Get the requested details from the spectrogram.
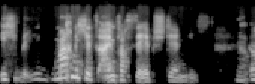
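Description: A woman with a fairly high pitch speaks at a moderate pace in an ordinary speaking voice. The sound is dry and close, with no echo. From rural Germany. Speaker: business coach. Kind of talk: interview.

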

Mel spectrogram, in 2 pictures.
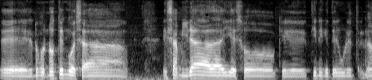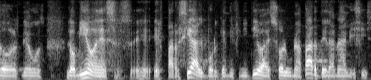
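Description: A man's flat, monotone delivery at medium pitch and a fairly slow pace. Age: 40s. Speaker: former footballer. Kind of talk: interview. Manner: halting, many repeated words.

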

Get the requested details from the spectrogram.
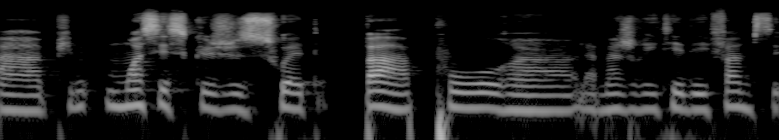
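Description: Intonation remains fairly even throughout. The audio is very clean, and the background is silent. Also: woman. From Africa. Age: 30s. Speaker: guest on a podcast about singlehood. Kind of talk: casual interview conversation.

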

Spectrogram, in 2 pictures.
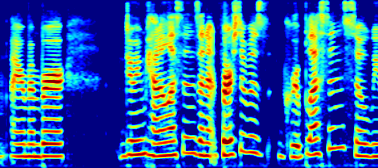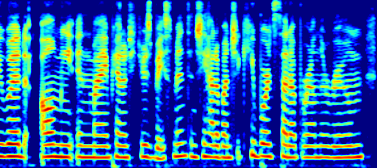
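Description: With a Canadian accent, a woman with an unremarkable speaking voice talks at a fairly quick pace in a fairly high pitch. Her pitch variation is ordinary, and the recording is very clean with a silent background. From Alberta, Canada. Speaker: singer and worship musician. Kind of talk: casual chat.

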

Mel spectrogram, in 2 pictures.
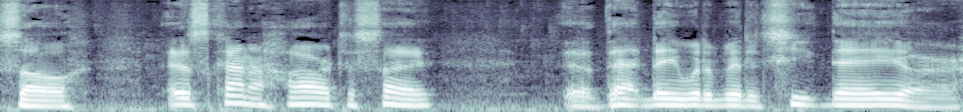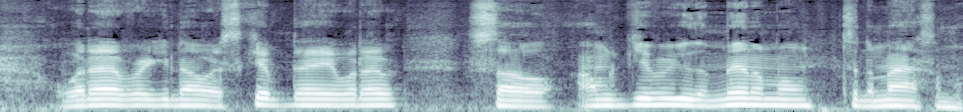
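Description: Against noticeable background noise, a man with an American accent speaks at a moderate pace and medium pitch. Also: fairly even intonation. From US East Coast / Midwest. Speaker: vlogger. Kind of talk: casual monologue storytelling.

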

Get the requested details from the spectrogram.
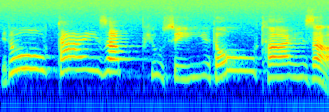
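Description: In a put-on character voice, a man speaks at an extremely high pitch and a very slow pace.

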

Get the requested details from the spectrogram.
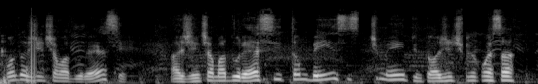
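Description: Over noticeable background noise, a man talks at a very fast pace in a high pitch with lively intonation. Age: 20s. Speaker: podcast co-host. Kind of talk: casual chat.

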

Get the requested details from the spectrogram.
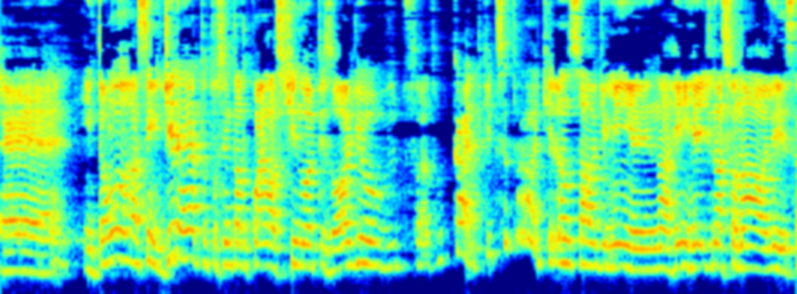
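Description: Amid noticeable background noise and audible room echo, a high-pitched man speaks at a fairly quick pace. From Brazil, interior of São Paulo state (Piracicaba). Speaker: TV screenwriter. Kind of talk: casual interview.

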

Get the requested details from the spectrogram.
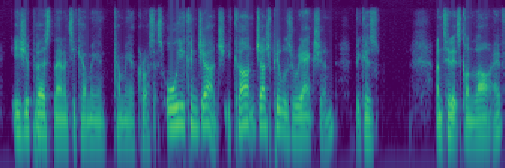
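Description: A normal speaking voice from a man, fairly low-pitched, with lively intonation and a fairly quick pace, dry and close with no echo, on a very clean recording with a silent background. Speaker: business consultant and podcast host. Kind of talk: interview.

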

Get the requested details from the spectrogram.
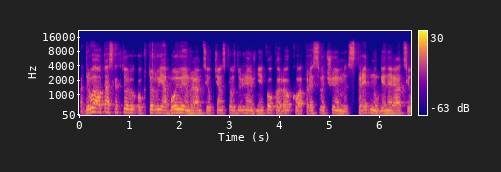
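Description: A man speaks in a plain, everyday voice at medium pitch. He talks fairly quickly with fairly even intonation. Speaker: court expert on digital evidence. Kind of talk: panel discussion.

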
